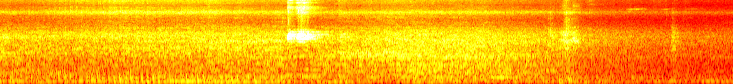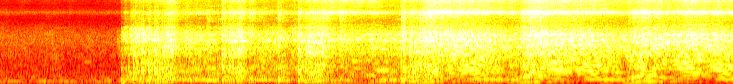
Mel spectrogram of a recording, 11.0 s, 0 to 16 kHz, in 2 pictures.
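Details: Yamaha F1ZR two-stroke fitted with a CDI Grand/Supra, started without ignition key: crisp start and quick throttle blips rising and falling cleanly, no stumbling; former kickstart kickback gone, runs normally.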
